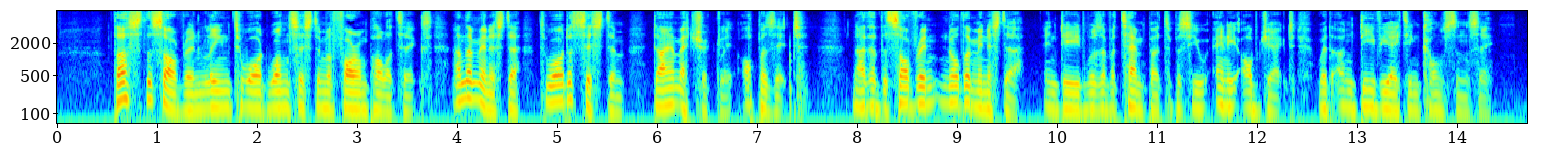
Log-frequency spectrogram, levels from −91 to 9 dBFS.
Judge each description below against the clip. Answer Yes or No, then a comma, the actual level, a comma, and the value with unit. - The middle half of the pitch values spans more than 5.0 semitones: No, average, 3.2 semitones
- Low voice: Yes, low, 125 Hz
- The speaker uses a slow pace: No, average, 145 wpm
